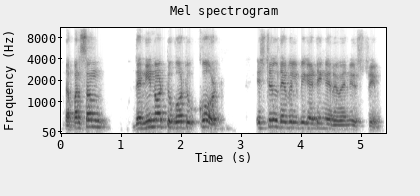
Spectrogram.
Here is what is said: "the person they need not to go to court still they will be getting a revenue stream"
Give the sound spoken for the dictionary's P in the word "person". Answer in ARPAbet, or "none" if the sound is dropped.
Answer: P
